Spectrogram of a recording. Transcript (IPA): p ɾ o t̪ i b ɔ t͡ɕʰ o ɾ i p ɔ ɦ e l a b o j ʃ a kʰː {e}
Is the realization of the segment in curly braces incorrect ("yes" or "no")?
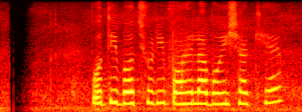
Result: no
